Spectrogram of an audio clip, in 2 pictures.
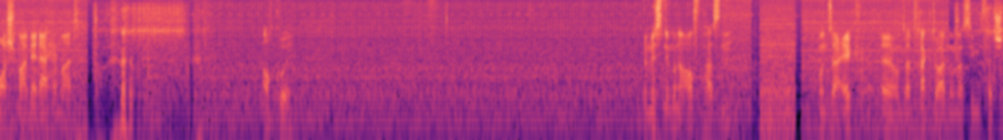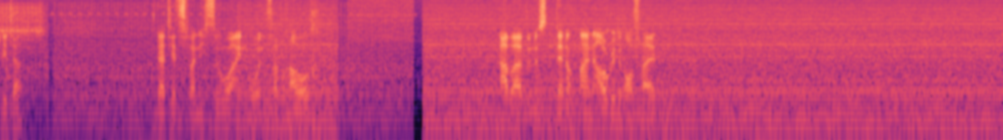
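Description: A tractor engine drones.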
